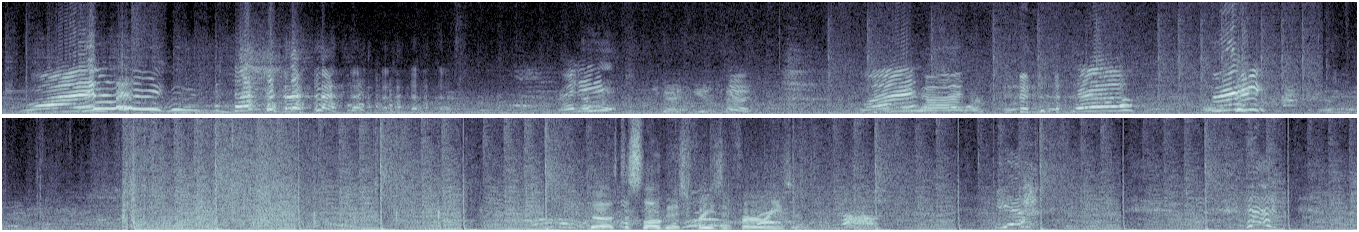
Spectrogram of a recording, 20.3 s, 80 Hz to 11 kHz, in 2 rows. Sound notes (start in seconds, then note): 0.7 laughs; 10.8 water splashing; 11.1 upbeat music continues; 19.2 chuckles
